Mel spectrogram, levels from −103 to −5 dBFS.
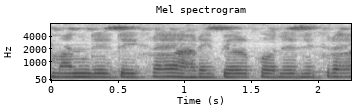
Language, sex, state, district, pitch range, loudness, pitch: Hindi, female, Bihar, Sitamarhi, 185-195 Hz, -38 LUFS, 190 Hz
